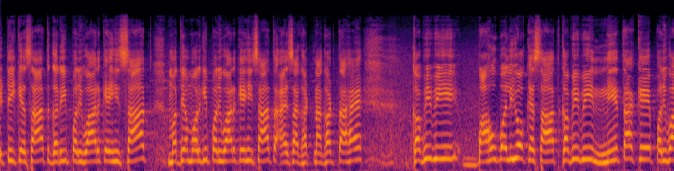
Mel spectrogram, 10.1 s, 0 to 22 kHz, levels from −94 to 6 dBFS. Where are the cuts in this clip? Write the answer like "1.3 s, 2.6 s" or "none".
none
